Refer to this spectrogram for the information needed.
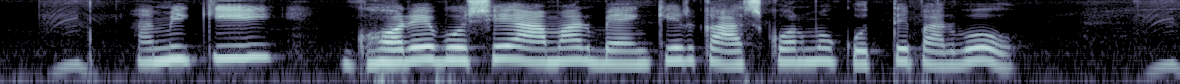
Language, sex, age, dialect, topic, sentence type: Bengali, female, 31-35, Northern/Varendri, banking, question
